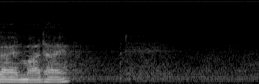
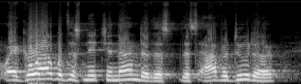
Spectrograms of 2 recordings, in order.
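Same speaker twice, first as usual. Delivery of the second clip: higher, louder fed-up complaining; exasperated complaint; 6 semitones higher, 6 dB louder than usual. Retold or imitated. Haridas complaining to Mahaprabhu about his partner, exasperated and loud. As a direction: vent to the master, exasperated. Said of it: "He'd say".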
